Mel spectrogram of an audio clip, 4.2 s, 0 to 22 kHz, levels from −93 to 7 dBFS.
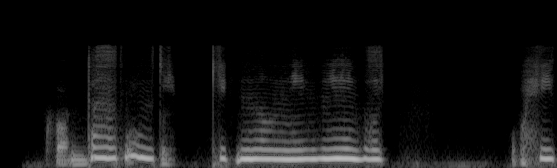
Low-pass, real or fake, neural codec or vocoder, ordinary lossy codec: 7.2 kHz; fake; codec, 16 kHz, 0.5 kbps, FreqCodec, larger model; none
